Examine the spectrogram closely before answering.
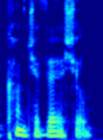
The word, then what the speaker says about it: controversial: then we have contributor notice here how you have the stress in the middle a contributor controversial controversial their stress is the stress is in the middle in this word so controversial and controversy and controversy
